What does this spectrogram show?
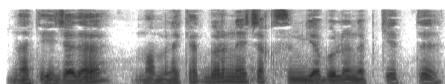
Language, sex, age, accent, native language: Uzbek, male, 18-24, Surxondaryo, Uzbek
